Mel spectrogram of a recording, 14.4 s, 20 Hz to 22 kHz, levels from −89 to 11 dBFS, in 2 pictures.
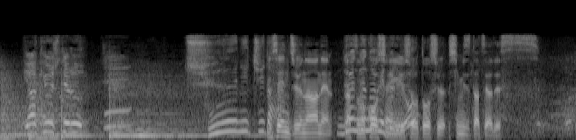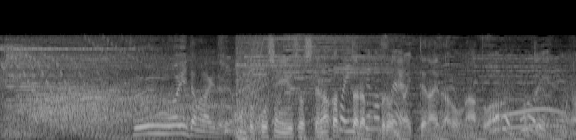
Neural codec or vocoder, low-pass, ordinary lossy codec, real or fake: none; none; none; real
